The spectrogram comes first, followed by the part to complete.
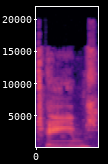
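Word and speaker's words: Thames: yourself comfortable oh the the h in fames is silent it's it's called tames oh okay the tames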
